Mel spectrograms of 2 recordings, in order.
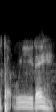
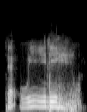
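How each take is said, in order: First: تأويله with the kasra of ل bent toward ay; wrong slack kasra. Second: Slow تأويله with a true i on the ل; full clear kasra. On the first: Tajweed teacher showing the error, slack vowel in تأويله. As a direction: say تأويله as ta'wileh, lax ending. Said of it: "ولا نقول". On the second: Tajweed teacher correcting the error, slow full kasra in تأويله. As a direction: finish تأويله slowly on a crisp lihi. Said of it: "تحقيق الكسر". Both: Shown as a demonstration.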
